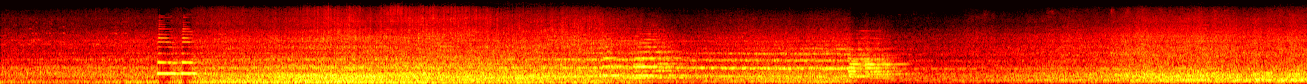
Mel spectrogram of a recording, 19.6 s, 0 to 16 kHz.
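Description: Heritage passenger train running past, with 36 class steam locomotive 3642 and a diesel locomotive on the train: a steady rumble of wheels and locomotives, two short horn toots about two seconds in, and a longer chord-like horn blast from about nine to thirteen seconds. The rumble drops off at about fourteen seconds and builds again as the steam locomotive comes close.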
